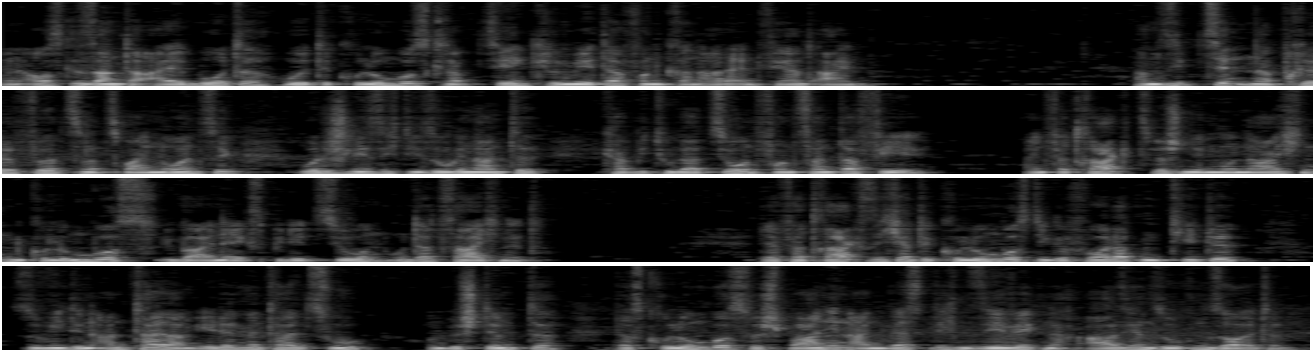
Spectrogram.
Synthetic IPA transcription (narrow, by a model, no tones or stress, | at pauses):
ʔaɪnʔa̰ʊsɡ̥əzantɐ̰ʔa̰ɪlboːtəhoːltəkʰolʊmbʊsknap̚t͡seːnkʰilomeːtɐfɔnɡʁanaːɾɐɛ̰ntfɛɐntʔa̰ɪn | ʔamziːp̚t͡seːntn̩apʁ̥ɪlfɪɐt͡snhʊndɐtt͡sv̥aɪʊnɔʏnt͡sɪç | v̥ʊɐɾəʃliːs̬lɪçd̥iːzoːɡənantə | kʰapitʰulat͡sjoːnfɔnsantafeː | ʔaɪnfɛɐtʁ̥aːkt͡sv̥ɪʃn̩deːnmonaɐçn̩ʊntkʰolʊmbʊsʔyːbɐaɪnəɛkspedit͡sjoːnʔʊntɐt͡saɪçnət | d̥eːɐfɛɐtʁ̥aːkz̥ɪçɐtəkʰolʊmbʊsd̥iːɡəfɔɐɾɐtn̩tʰiːtl̩ | z̥oviːdeːnʔa̰ntʰaɪlamʔeːdl̩metʰalt͡suː | ʔʊnt̚b̥əʃtɪmtə | d̥askʰolʊmbʊsfyːɐʃpaːnjənʔa̰ɪnənvɛstlɪçn̩zeːveːknaːχʔa̰ːzjənzuːχn̩zɔltə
